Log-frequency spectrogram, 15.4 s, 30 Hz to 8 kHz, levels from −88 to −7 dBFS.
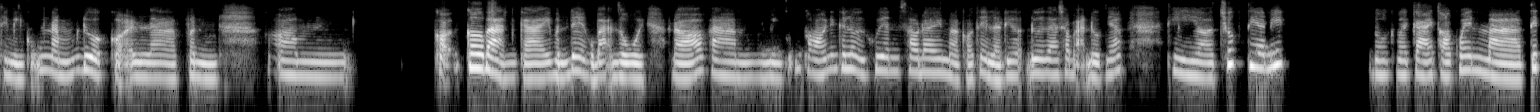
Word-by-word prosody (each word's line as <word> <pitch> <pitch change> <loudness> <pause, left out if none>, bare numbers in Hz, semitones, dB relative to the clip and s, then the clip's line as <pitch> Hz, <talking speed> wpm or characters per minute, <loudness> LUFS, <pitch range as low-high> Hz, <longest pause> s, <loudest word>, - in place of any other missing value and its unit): thì 200 - -6
mình 170 -2 +1
cũng 245 - -6
nắm 205 +2 -2
được, 225 -7 +4
gọi 175 - 0
là, 175 -2 -1
phần, 170 -3 0 0.5
ờm 190 -1 -4 1.2
gọi, - - +2
cơ 275 -1 +9
bản 210 -9 +8
cái 170 +1 +2
vấn 180 -1 0
đề 235 -1 +2
của 165 - -2
bạn 180 +1 -1
rồi. 175 -2 +3 0.3
Đó, 175 +6 +3
và 190 -4 -1 0.3
mình 175 -1 -2
cũng - - -12
có 205 -3 -1
những 255 +4 -7
cái 265 -1 0
lời 230 -6 -2
khuyên 230 +1 -3
sau 225 0 -3
đây 215 -1 -3
mà 180 -5 -2
có 165 - -4
thể 215 - -4
là 165 -3 +3
đưa 185 +4 -3
đưa 210 0 0
ra 200 -1 -3
cho 215 +2 -6
bạn - - -3
được 175 +1 -1
nhá. 215 +4 -4 0.5
Thì, 205 -5 -2
à, 175 -1 -1
trước 325 +1 +3
tiên 280 -3 +2
ấy, 325 +3 +3 0.8
đối 195 -2 -6
với 195 -1 -3
cái 195 -1 +1
thói 185 -2 0
quen 245 +3 -1
mà 170 -4 +4
tiết 275 0 +1
195 Hz, 205 wpm, -21 LUFS, 175-225 Hz, 1.2 s, cơ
